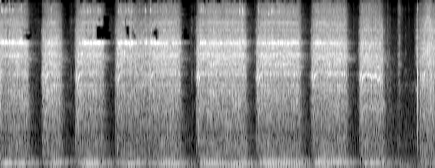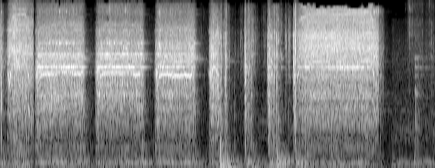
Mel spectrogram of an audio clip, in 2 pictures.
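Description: Handheld power drill with a twist bit boring through painted steel, run in short stop-start bursts on the trigger, about two a second, with a steady high whine from the bit. The last burst runs for about a second.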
